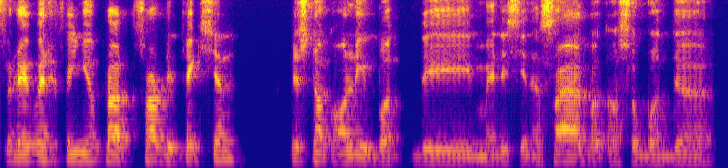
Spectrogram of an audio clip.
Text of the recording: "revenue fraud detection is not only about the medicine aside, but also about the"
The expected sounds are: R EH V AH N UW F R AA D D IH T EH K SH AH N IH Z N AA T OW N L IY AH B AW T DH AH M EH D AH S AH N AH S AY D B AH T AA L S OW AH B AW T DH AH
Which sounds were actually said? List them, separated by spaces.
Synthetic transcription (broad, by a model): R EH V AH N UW P R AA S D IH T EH K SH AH N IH S N AA T OW N L IY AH B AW T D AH M EH D AH S AH N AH S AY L B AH T AA L S OW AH B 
